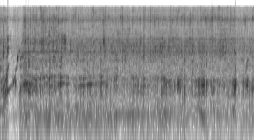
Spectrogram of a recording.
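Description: Water gushes strongly and continuously from an irrigation pipe on an off-grid water supply, a loud, close, turbulent splashing rush with no talk over it.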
